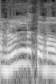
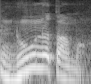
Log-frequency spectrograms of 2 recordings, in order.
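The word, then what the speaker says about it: ন্যূনতম: এটা নূনতম এটা তো সবাই তোমরা নূনতম বলো জীবনেও না এটা তো নূনতম এটার উচ্চারণ হচ্ছে নূনতম তো এই বিশেষ খুব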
